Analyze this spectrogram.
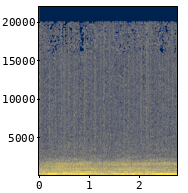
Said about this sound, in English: You can hear that garbage truck just went by again. pretty quiet, though, because my house is fairly well insulated and I'm on the second floor, so you can hear it driving off in the distance there.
